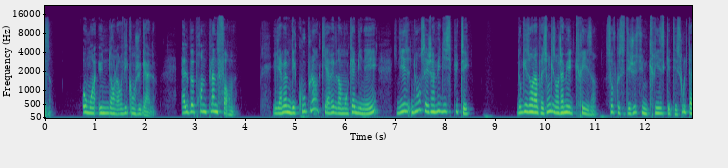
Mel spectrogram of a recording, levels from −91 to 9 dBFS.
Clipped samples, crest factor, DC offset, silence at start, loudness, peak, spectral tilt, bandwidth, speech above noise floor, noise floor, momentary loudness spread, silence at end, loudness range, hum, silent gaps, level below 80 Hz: under 0.1%; 20 dB; 0.2%; 0 s; -19 LUFS; 0 dBFS; -6.5 dB/octave; 15.5 kHz; 53 dB; -71 dBFS; 12 LU; 0 s; 3 LU; none; none; -50 dBFS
